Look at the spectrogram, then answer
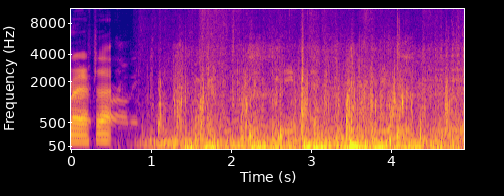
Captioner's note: engine revving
